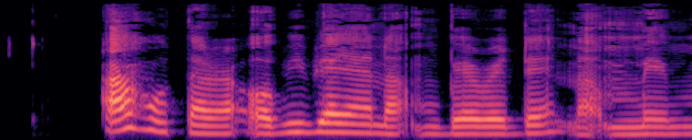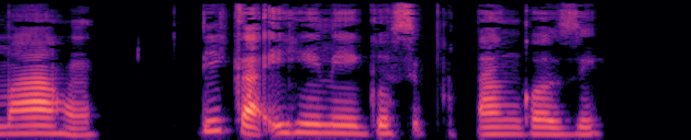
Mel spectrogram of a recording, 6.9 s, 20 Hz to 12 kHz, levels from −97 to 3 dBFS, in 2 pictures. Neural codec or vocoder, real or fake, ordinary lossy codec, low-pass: none; real; MP3, 48 kbps; 10.8 kHz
